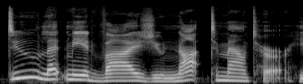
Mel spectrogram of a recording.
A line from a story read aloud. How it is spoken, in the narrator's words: he said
